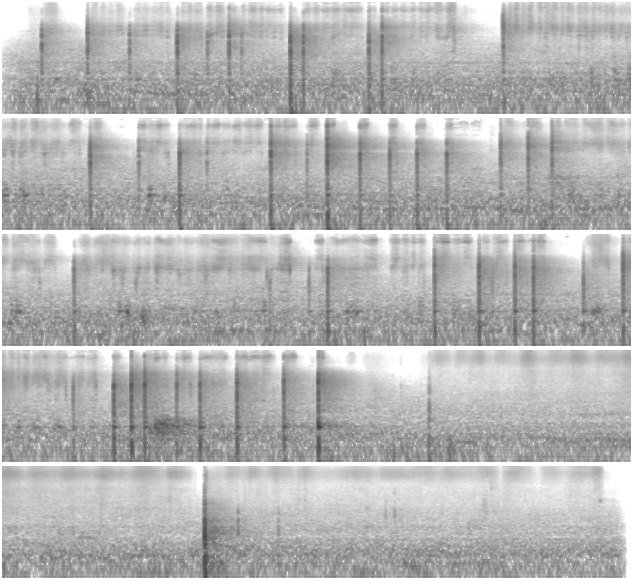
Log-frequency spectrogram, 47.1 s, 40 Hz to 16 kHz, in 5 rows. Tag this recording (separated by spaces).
chalk UPF-CS14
